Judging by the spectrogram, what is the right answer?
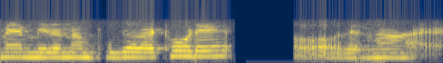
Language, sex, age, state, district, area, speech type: Hindi, female, 30-45, Rajasthan, Jodhpur, urban, conversation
